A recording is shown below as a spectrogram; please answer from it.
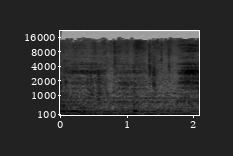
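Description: Quiet room tone with a steady low electrical hum; no distinct sound event.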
